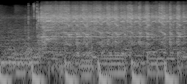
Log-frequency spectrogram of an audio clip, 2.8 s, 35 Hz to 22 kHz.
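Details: Toyota AE86 after new coil, igniter, fresh gas and a different battery, cranked while checking for spark; steady rhythmic chug that never catches, cranking with no start; fuel pump suspected, fuel delivery to the rail being checked.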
